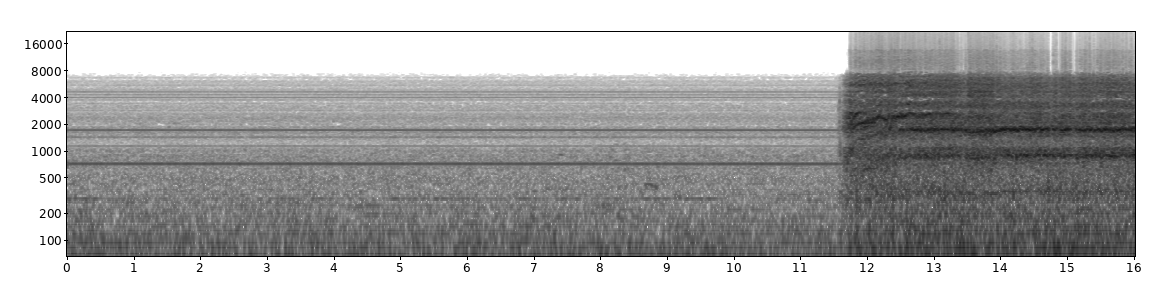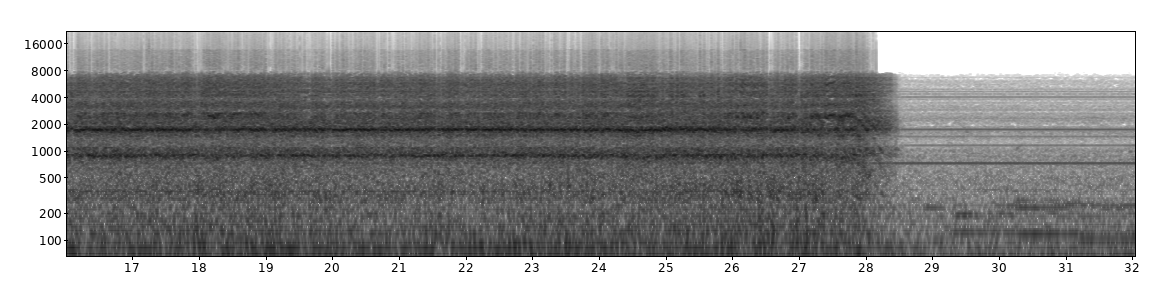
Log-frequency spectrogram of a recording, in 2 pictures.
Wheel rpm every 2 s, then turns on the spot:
0, 0, 0, 0, 0, 10, 190, 230, 240, 230, 240, 230, 230, 230, 40, 0.
none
